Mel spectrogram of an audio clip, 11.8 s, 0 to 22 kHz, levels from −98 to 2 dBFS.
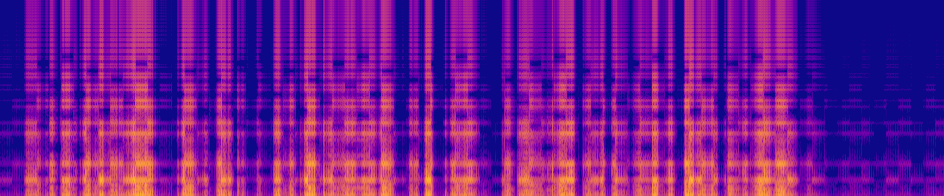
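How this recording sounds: a buzz of ramps at a fixed pitch in blocks of 128 samples; chopped level 1.9 Hz, depth 65%, duty 65%; aliases and images of a low sample rate 1000 Hz, jitter 0%; notches that jump at a steady rate 6.5 Hz 590–1900 Hz

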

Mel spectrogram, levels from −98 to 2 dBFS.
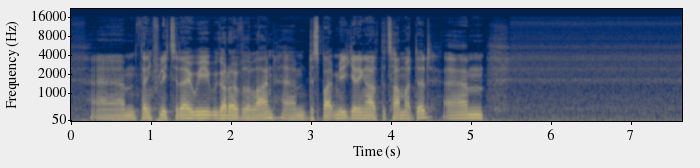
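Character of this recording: noise floor -54 dBFS; spectral tilt -6.0 dB/oct

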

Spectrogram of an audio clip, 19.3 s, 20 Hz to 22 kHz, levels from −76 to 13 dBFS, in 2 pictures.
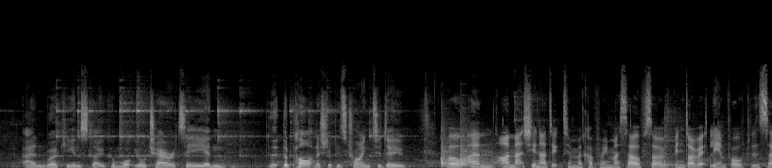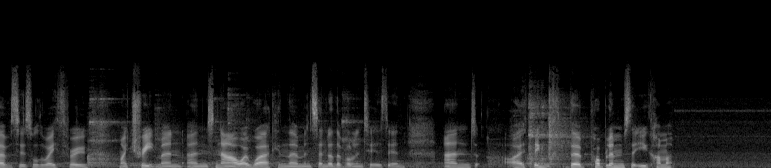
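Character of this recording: noise floor -50 dBFS; spectral tilt -3.0 dB/oct

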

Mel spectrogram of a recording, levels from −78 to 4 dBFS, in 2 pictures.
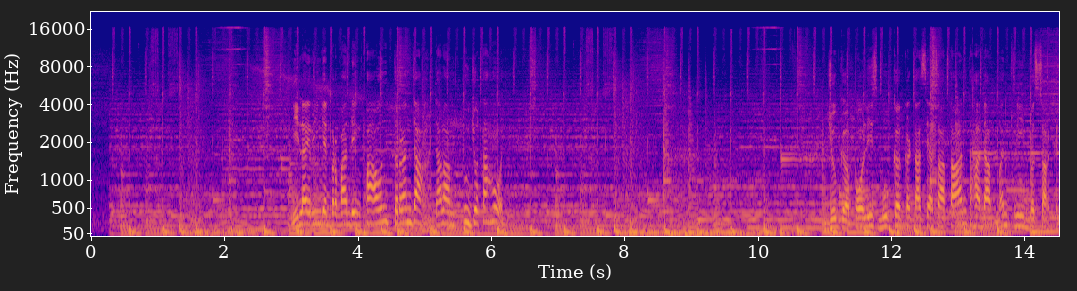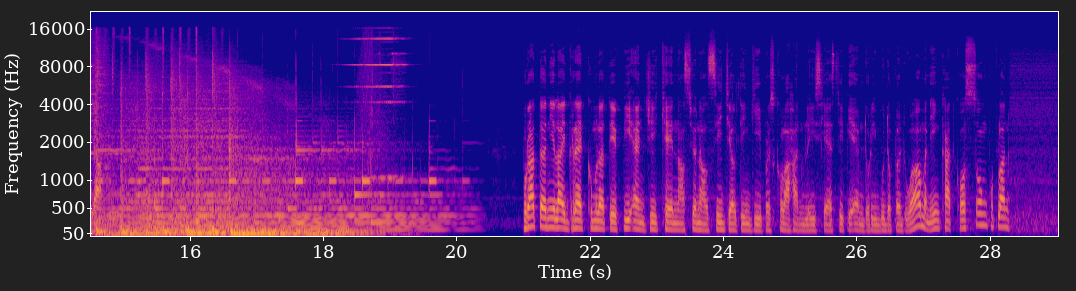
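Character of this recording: noise floor -47 dBFS; spectral tilt -6.0 dB/oct

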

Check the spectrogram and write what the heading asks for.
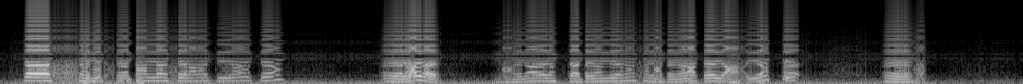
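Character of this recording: phasing stages 12, 0.74 Hz, lowest notch 540–1200 Hz; aliases and images of a low sample rate 1400 Hz, jitter 0%

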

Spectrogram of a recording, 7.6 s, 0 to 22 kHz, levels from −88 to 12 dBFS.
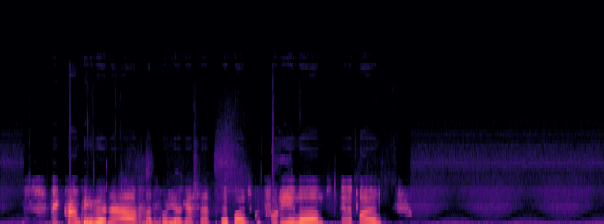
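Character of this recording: phasing stages 2, 1.1 Hz, lowest notch 340–1500 Hz

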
